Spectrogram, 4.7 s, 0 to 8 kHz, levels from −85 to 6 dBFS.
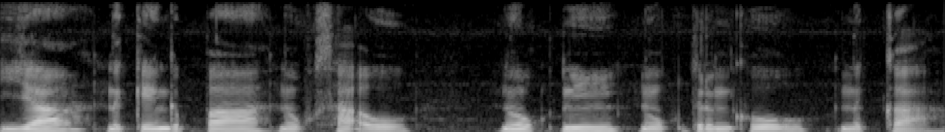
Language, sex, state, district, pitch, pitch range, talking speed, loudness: Garo, male, Meghalaya, South Garo Hills, 130 Hz, 110-145 Hz, 75 wpm, -20 LUFS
